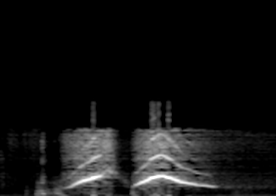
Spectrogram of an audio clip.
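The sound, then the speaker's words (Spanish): A two-note wolf whistle rings out clearly, a short rising sweep followed by a longer rise-and-fall glide, loud with nothing else around it. “cuando Jacobo vio a Raquel a la distancia, le chifló, como se utiliza en nuestros tiempos”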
